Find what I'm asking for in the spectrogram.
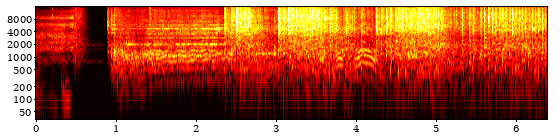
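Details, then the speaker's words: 1917 American LaFrance Special, restored engine on its first start after installation: after a brief pause it catches and settles into a loud, fast, even popping run; normal running. "There we go. Very successful. That sounds amazing."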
